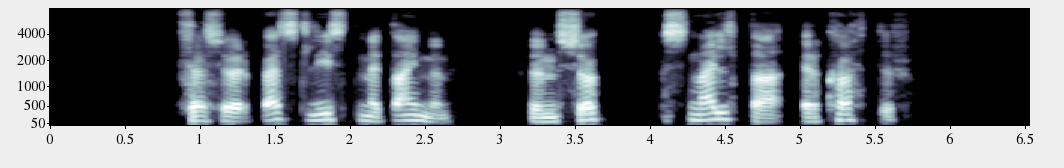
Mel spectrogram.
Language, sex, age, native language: Icelandic, male, 30-39, Icelandic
